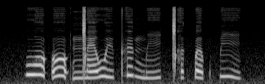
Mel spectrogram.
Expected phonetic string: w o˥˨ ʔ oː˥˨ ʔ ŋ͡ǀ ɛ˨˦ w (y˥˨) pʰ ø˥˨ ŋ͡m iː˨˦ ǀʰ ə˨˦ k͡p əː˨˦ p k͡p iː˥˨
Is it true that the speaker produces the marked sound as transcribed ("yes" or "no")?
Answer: no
